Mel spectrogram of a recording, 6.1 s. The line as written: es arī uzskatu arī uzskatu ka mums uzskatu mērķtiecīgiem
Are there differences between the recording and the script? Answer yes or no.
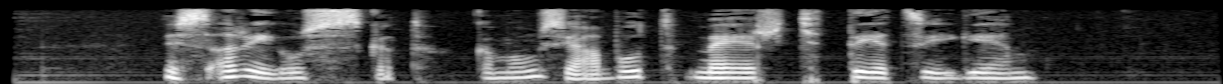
yes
